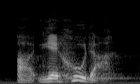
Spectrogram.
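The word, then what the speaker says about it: Yehuda (יהודה): This name, Judah, is pronounced Yehuda in Hebrew.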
